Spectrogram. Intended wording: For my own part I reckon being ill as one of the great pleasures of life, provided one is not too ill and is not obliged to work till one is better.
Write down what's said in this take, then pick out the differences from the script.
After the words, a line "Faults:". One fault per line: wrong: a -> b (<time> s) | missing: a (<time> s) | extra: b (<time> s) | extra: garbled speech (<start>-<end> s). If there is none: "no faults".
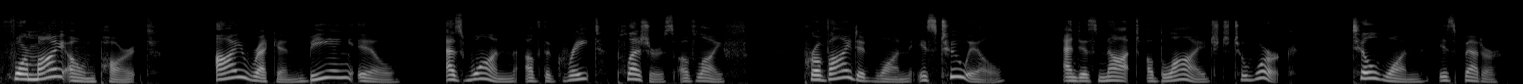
For my own part I reckon being ill as one of the great pleasures of life, provided one is too ill and is not obliged to work till one is better.
Faults:
missing: not (9.4 s)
